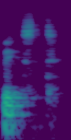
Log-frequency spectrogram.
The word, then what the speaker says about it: fixed: Es regular, le pongo la ed, pero la pronunciación va a ser fixed.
